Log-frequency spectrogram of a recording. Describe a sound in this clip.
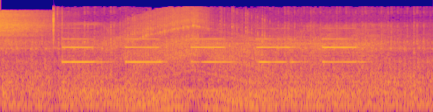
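A truck's reversing alarm beeps in even pulses.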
